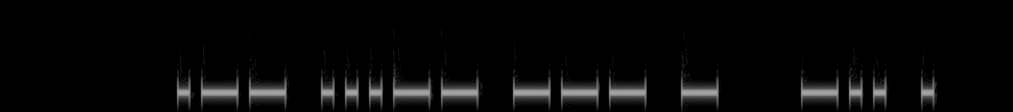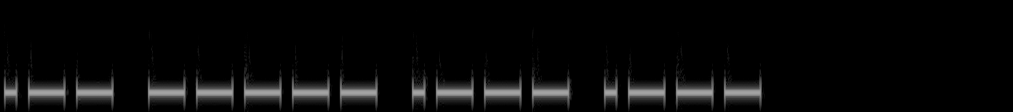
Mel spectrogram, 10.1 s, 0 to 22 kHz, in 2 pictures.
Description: Morse code, heard as a keyed tone, about 20 wpm, 700 Hz. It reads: W3OT DE W0JJ
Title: USA Callsign DE Callsign - 4 Characters - 20wpm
